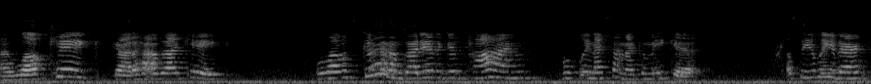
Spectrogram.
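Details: Adult woman speaking; typical speech.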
